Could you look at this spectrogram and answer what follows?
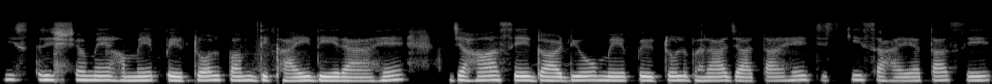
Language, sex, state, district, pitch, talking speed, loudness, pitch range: Hindi, female, Uttarakhand, Uttarkashi, 190 Hz, 135 wpm, -17 LUFS, 180-195 Hz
